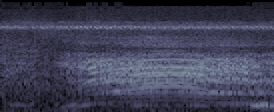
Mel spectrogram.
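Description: A cow on a farm lets out one long, loud, drawn-out moo that swells and then holds steady, with cattle nearby.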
